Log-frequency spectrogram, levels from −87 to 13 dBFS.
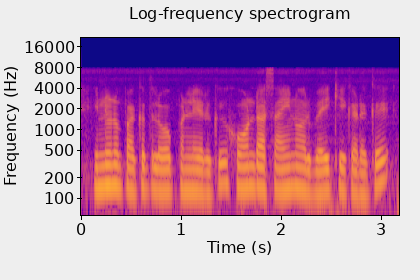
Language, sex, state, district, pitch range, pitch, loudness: Tamil, male, Tamil Nadu, Namakkal, 130-145 Hz, 135 Hz, -15 LUFS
